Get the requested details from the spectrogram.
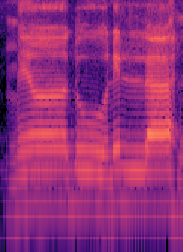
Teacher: लफ्ज़ अल्लाह को बारीक पढ़ना है क्योंकि लफ्ज़ अल्लाह से पहले नून है उसके नीचे कसरा है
